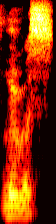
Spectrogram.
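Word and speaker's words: Luas: you just use the Lewis spelled l u a s Lewis Lewis is H it's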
